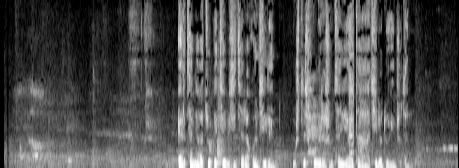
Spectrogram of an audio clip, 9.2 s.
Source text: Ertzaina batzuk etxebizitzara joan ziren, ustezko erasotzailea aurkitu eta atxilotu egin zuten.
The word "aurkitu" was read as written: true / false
false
